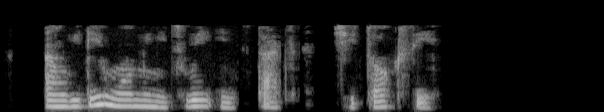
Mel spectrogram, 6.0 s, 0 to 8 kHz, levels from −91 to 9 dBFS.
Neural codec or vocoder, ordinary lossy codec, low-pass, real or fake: none; AAC, 16 kbps; 7.2 kHz; real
